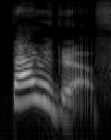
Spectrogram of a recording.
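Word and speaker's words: paragraph: इसे हम पैराग्राफ नहीं बोलते हैं, पैराग्राफ नहीं बोलते हैं, ना कि वो पैरा है ना कि वो पैरे है, इसे हम बोलते हैं पैराग्राफ। जब आप प बोलें तो आपको PH का साउंड आना चाहिए।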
